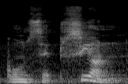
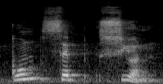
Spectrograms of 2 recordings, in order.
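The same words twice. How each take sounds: First: Said in the usual way. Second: "Concepción" broken into three separate syllables, very slow; teacher chopping "Concepción" slowly into its syllables. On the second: Shown as a demonstration. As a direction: split "Concepción" as con, cep, ción with clear pauses. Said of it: "dividir a palavra em sílabas".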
